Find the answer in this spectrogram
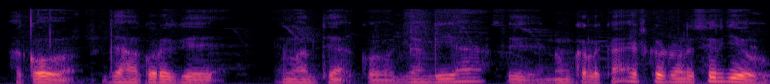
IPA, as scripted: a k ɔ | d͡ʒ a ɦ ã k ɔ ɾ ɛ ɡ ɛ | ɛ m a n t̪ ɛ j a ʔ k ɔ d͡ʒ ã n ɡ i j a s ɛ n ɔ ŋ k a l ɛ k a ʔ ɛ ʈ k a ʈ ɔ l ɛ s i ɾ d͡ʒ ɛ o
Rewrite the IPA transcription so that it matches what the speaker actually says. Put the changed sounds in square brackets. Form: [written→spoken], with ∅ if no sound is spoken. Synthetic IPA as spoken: a k ɔ | d͡ʒ a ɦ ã k ɔ ɾ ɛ ɡ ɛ | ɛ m a n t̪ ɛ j a ʔ k ɔ d͡ʒ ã [n→ŋ] ɡ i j a s ɛ n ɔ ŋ k a l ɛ k a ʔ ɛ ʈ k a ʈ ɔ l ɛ s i ɾ d͡ʒ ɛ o

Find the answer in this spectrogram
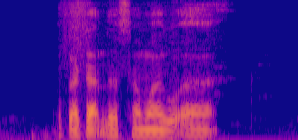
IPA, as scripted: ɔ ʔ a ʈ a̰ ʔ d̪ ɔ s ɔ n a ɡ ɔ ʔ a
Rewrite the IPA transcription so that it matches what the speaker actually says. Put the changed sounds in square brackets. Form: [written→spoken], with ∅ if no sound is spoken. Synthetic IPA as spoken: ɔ [ʔ→k] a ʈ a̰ ʔ d̪ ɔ s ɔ [n→m] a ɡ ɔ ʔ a

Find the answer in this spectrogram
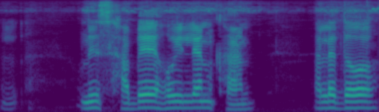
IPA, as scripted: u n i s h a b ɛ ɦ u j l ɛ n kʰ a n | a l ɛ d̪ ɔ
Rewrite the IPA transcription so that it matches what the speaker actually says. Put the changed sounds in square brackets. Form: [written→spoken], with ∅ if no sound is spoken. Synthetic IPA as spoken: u n i s h a b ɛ ɦ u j l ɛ n kʰ a n | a l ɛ d̪ ɔ

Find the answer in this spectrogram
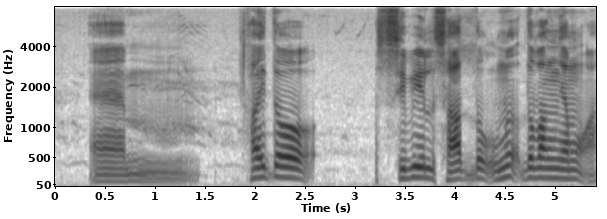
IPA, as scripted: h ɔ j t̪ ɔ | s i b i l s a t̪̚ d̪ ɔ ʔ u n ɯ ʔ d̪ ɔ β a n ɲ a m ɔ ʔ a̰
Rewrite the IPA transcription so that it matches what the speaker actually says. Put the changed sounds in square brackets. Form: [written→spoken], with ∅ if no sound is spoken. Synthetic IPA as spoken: h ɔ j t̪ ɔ | s i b i l s a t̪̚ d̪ ɔ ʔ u n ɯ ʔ d̪ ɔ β a [n→ŋ] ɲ a m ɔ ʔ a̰

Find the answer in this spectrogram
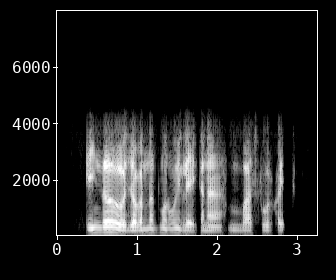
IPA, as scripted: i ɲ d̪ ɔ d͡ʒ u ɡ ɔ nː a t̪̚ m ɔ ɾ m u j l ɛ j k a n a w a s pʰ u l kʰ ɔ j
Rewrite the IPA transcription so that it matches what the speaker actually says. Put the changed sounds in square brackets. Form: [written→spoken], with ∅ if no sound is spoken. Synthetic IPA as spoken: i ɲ d̪ ɔ d͡ʒ [u→ɔ] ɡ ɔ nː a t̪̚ m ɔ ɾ m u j l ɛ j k a n a [w→b] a s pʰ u [l→ɾ] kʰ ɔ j

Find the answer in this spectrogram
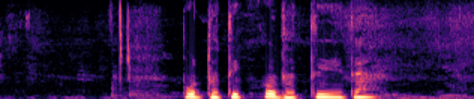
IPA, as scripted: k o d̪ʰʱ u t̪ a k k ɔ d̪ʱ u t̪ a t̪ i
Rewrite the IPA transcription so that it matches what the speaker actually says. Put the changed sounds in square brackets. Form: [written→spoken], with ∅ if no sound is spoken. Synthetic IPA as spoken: [k→p] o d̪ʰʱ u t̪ [a→i] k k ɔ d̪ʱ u t̪ [a→i] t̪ [i→a]

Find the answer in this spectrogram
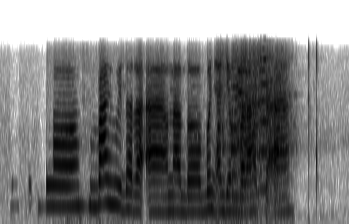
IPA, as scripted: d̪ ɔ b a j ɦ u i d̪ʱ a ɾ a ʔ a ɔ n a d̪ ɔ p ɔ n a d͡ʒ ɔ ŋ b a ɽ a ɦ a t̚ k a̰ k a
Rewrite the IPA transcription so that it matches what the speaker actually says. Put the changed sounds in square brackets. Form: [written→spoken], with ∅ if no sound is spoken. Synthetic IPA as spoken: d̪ ɔ b a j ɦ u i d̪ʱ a ɾ a ʔ a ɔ n a d̪ ɔ [p→b] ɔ [n→ɲ] a d͡ʒ ɔ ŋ b a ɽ a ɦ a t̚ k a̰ [k→ʔ] a

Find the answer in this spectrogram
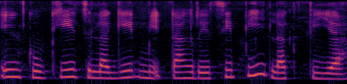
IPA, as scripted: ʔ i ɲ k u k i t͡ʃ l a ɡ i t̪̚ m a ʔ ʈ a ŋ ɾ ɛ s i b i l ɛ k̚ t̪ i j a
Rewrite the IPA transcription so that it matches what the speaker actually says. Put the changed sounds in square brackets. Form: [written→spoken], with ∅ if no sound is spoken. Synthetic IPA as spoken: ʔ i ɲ k u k i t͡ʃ l a ɡ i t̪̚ m [a→i] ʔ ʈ a ŋ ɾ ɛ s i [b→p] i l [ɛ→a] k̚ t̪ i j a

